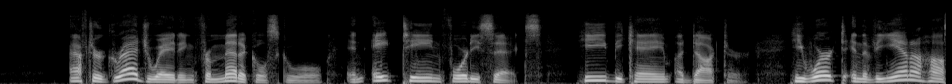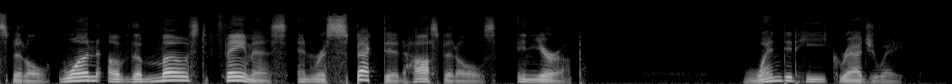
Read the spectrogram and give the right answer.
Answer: He graduated in 1846.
